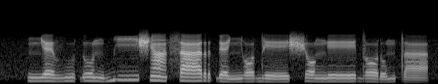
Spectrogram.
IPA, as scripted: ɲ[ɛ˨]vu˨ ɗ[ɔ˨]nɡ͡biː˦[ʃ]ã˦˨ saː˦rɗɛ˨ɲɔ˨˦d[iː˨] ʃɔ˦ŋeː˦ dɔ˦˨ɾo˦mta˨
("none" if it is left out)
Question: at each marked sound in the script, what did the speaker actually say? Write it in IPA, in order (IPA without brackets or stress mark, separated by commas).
ɛ˨, o˨, ʃ, eː˨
